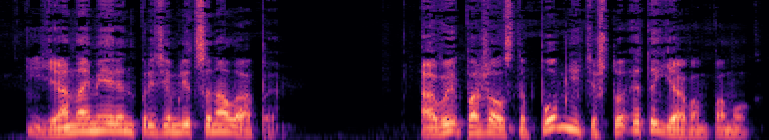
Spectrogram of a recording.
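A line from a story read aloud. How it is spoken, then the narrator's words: Dry cynical tone. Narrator (Russian): Синглет ответил своим сухим, циничным тоном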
